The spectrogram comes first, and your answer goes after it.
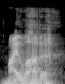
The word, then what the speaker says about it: Mailata: Mailata. Mailata, okay. I always forget. I forget where the like H, like the ha sound is.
